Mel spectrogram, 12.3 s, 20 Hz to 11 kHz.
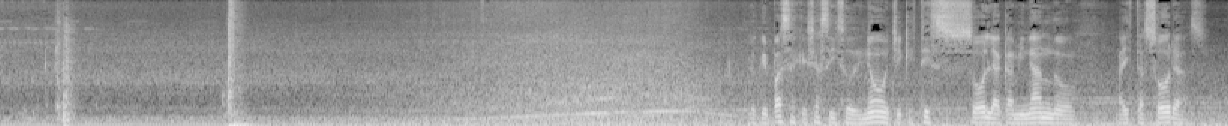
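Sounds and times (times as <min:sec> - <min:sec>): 
soft road hum: 0:00.0 - 0:12.2
car door thumps as a passenger gets in: 0:00.4 - 0:01.0, 0:02.2 - 0:02.8
car engine rising in pitch as the car pulls away along a road at night: 0:02.0 - 0:12.2
speech: 0:07.6 - 0:12.2.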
